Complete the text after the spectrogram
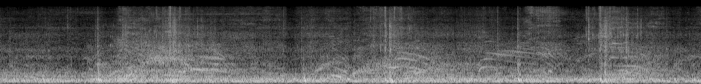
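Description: Heavy kicks thud against bodies.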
